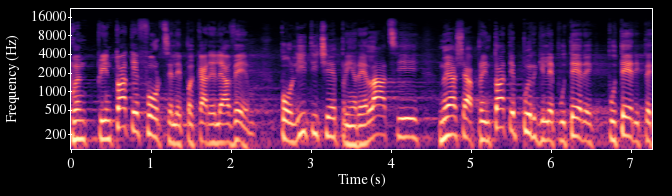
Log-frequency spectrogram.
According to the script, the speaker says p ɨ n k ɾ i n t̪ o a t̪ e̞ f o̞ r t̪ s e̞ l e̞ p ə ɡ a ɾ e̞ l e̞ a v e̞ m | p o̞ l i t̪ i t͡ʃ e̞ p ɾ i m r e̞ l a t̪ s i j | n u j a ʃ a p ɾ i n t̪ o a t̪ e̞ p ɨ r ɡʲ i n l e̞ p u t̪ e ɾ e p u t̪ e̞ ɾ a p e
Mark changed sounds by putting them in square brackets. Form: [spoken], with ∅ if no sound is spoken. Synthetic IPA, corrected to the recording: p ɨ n [p] ɾ i n t̪ o a t̪ e̞ f o̞ r t̪ s e̞ l e̞ p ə [k] a ɾ e̞ l e̞ a v e̞ m | p o̞ l i t̪ i t͡ʃ e̞ p ɾ i [n] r e̞ l a t̪ s i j | n u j a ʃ a p ɾ i n t̪ o a t̪ e̞ p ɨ r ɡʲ i [∅] l e̞ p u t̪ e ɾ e p u t̪ e̞ ɾ [i] p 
